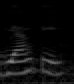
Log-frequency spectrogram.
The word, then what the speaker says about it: Giyanti: tanggal 13 Februari 1755 nama Giyanti sendiri diambil dari lokasi penandatanganan perjanjian yakni di desa Janti dalam pelafalan Belanda ia tersebut sebagai Giyanti dan secara tertulis ia terbaca sebagai zat Gianti di tempat tersebut sekarang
